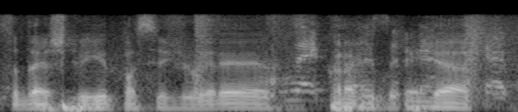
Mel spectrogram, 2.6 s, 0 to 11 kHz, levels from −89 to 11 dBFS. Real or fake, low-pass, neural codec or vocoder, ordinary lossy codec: fake; 7.2 kHz; codec, 16 kHz, 1 kbps, X-Codec, HuBERT features, trained on general audio; MP3, 96 kbps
